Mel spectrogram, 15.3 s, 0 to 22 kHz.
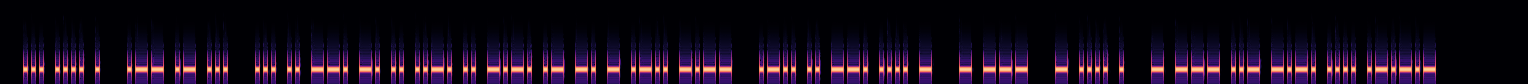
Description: Morse code, heard as a keyed tone, about 30 wpm, 700 Hz. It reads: SHE WAS SIGNIFICANTLY LIGHT TO THE TOUCH.
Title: Sentences from Top 1500 Words 30wpm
